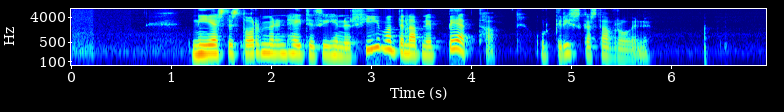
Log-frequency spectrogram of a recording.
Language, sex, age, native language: Icelandic, female, 30-39, Icelandic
